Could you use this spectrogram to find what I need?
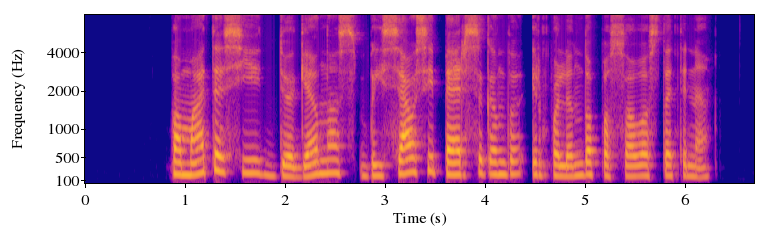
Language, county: Lithuanian, Panevėžys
